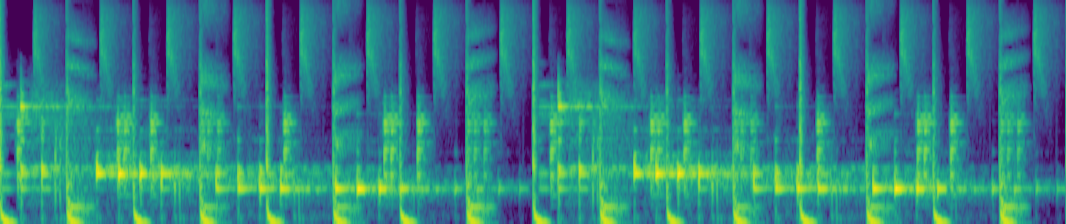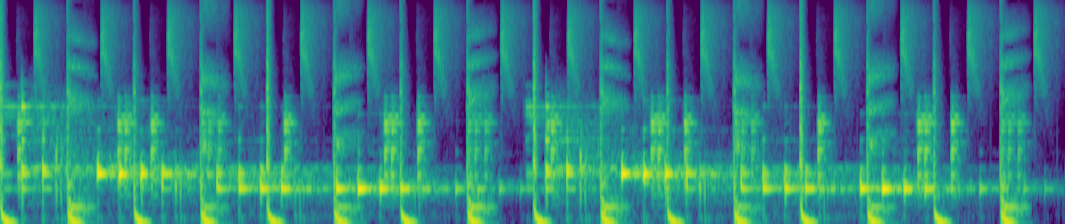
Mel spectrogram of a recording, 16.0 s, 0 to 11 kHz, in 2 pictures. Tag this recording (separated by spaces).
120bpm beat conga congas crazy-percussion flanger loop original percussion rhythm rhythmic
